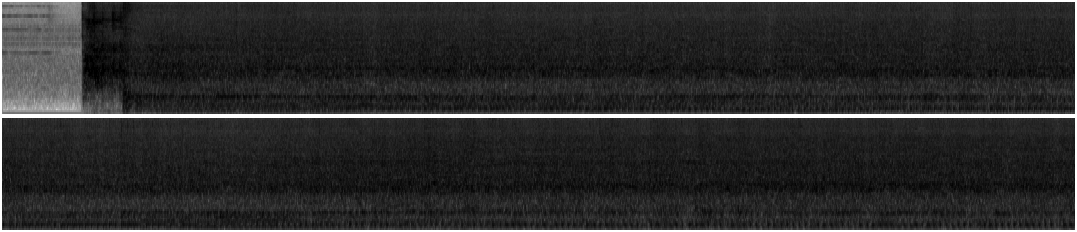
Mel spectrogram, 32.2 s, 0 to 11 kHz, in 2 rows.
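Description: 2010 Harley-Davidson Night Rod Special's liquid-cooled Revolution V-twin starting about a second in, then idling steadily through aftermarket exhaust pipes.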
